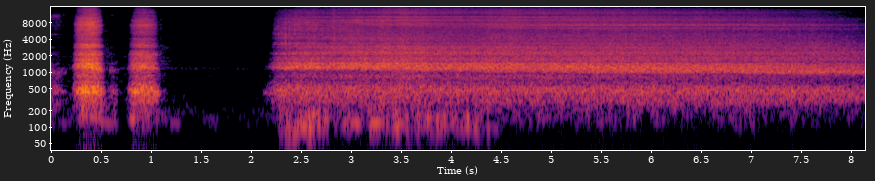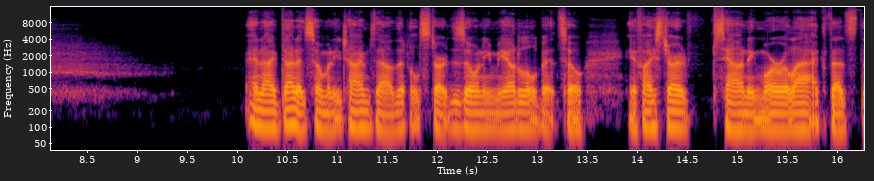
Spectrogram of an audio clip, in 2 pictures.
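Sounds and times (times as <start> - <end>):
short sharp inhales of three-part breathing: 0.0 - 1.2, 2.2 - 9.4, 13.5 - 13.9
long steady hissing exhale through pursed lips: 2.2 - 9.4
speech: 10.1 - 16.2.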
